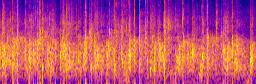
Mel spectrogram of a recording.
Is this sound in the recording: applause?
yes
